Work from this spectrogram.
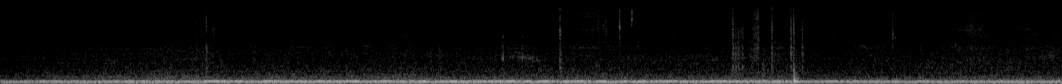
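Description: Trucks rumble nearby on a clean warehouse lot, a low, continuous engine drone with a few faint clicks and taps over it.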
